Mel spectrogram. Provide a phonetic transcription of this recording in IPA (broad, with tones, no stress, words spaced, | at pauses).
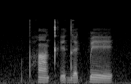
pʰã˨kʼɪ˨dɛ˨ k͡peː˨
